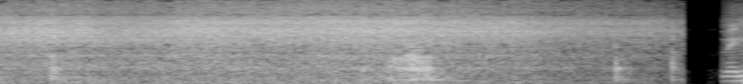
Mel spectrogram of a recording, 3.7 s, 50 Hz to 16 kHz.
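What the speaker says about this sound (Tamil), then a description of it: "இந்த வெங்காயம் வந்து ஒரு 3 நிமிஷம் வதங்கட்டும்." Sliced onions sautéing in a pan for a hotel-style Madurai veg parota salna, giving a steady, close, bright sizzle and hiss throughout, with a few soft stirring clicks and a brief cut near the end.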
